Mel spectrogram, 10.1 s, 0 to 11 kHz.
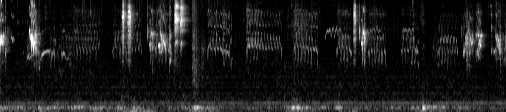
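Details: Several young parakeets gathered around their father, 4 December 2014, late morning: continuous busy chatter of warbled, buzzy chirps and squeaky notes in quick overlapping bursts, with a constant low electrical hum beneath.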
